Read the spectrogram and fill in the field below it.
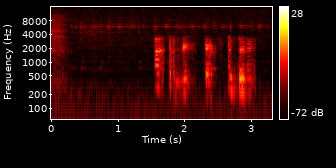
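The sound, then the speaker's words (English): Garbled telephone voice in choppy, narrow-band bursts that keep dropping out, following a stretch of near silence; the words are unintelligible, with a faint steady hum underneath. “I'm sorry, couldn't hear you. What happened to the phone?”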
